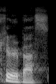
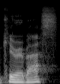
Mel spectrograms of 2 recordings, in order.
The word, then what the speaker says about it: Kiribati: this writing system and who made that decision when there was a perfectly functional s in the alphabet to go let's go with the ti that's that's really gonna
